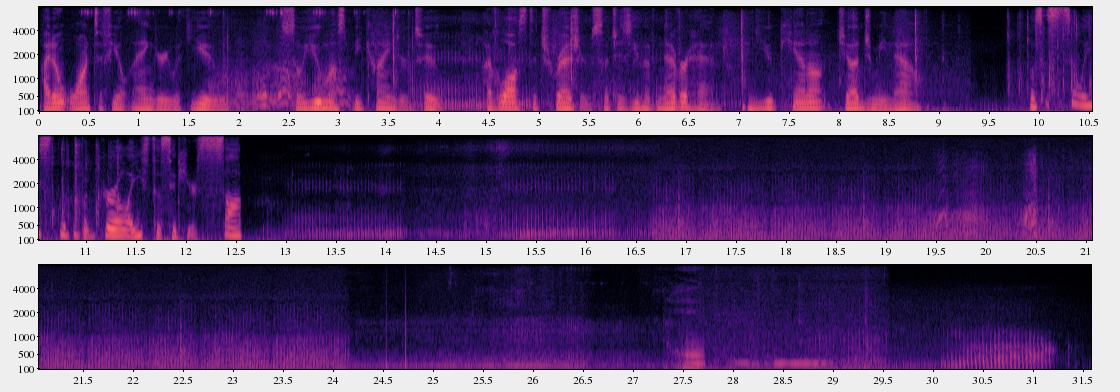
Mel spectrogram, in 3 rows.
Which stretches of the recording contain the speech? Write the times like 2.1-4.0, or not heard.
0.0-8.9, 9.9-12.6.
